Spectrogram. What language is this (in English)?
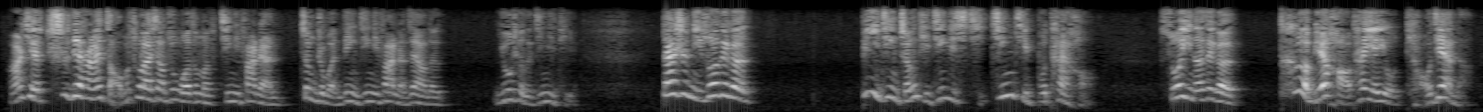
Chinese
